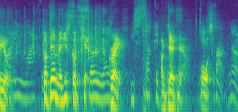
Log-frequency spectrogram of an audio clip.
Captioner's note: rambling continues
